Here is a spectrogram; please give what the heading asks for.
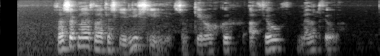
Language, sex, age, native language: Icelandic, male, 40-49, Icelandic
